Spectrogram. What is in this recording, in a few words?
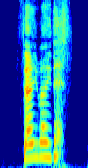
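voice "I would be glad" Japanese, gentle; saiwai desu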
